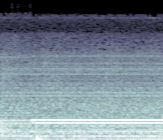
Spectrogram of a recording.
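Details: Topical phacoemulsification for a posterior polar cataract: steady high-pitched electronic running tone of the phaco machine over low room hum.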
